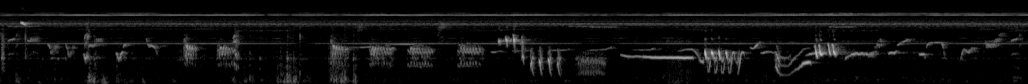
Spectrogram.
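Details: White-rumped shama lure song: short repeated notes in the first half, then louder ringing buzzy bursts, a long level whistle, and a deep down-swooping slur among varied phrases.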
